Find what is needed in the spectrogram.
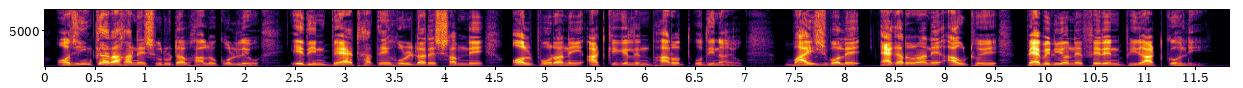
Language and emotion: Bengali, neutral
